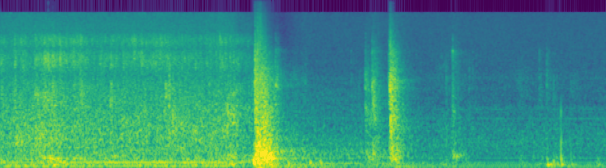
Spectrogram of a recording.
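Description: A woman shuts a door with one solid thud, cutting off a steady rain-like hiss, followed by a few fainter clicks and knocks. No one speaks.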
